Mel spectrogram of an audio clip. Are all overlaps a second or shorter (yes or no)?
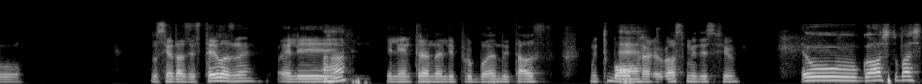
yes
